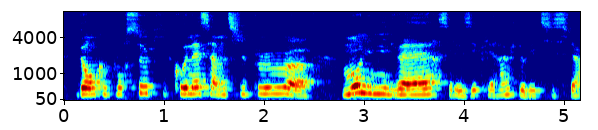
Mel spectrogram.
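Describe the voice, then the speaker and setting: Speaking at a fairly slow pace, a woman with a southern French accent has a fairly high pitch. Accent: southern French, sing-song. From southern France, Nîmes. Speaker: medium and holistic therapist. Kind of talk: casual self-introduction. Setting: live video. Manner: halting, many fillers.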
